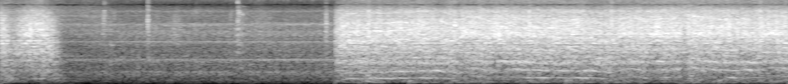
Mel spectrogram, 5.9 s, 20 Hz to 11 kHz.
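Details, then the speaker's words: Ford Ranchero 4x4, 350 Chevy parked 30+ years, bad head gaskets: the starter grinds, then ragged sputtering bursts that nearly catch but never run steadily; owner suspects timing is off with the lower gear installed backwards. "it wants to bad so kind of a last ditch effort here is to check our timing and I'm thinking the lower one is actually backwards cuz there is no marks anywhere"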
